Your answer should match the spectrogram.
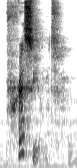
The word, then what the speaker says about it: prescient: apparently it's not it's prescient like this the sc is still a sir instead of a sure and you actually pronounce the diphthong there's prescient yeah right let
